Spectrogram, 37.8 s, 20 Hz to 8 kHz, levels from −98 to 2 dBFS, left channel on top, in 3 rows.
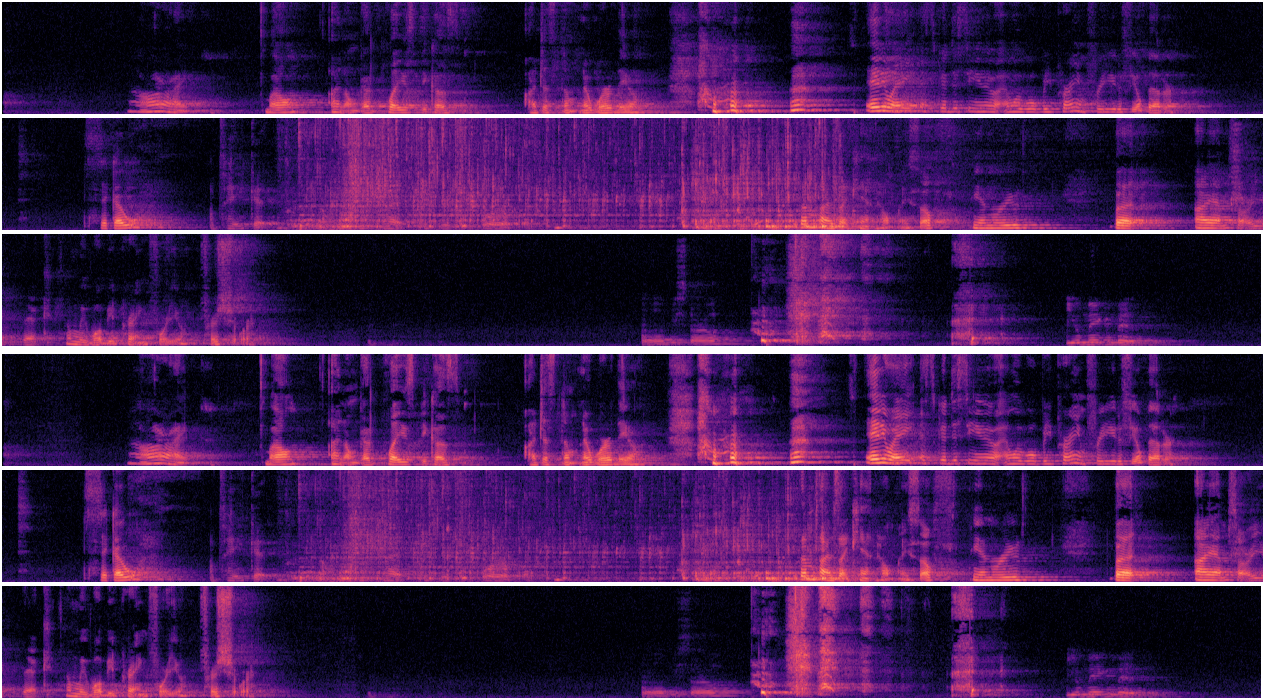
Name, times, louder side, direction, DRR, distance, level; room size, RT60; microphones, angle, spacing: voice 1, 1.3-1.8 2.6-2.9 3.3-4.5 5.2-6.4 6.7-7.4 7.9-8.1 8.6-11.7 13.6-14.1 19.4-19.6 20.6-21.9 22.3-22.9 23.7-23.9 24.5-25.6 25.9-27.7 32.8-33.9 34.7-35.0, right 3 dB, 65° right, 9 dB, 1.4 m, -30 dB
voice 2, 14.8-15.2 15.8-17.1 17.4-17.9, equal, 10° right, 5 dB, 1.4 m, -46 dB
Toilet flush, 15.4-21.3 21.6-21.9, left 2 dB, 25° left, 0.9 m, -36 dB
voice 3, 31.6-32.4 35.9-36.5, equal, 60° left, 2 dB, 3.3 m, -45 dB
28.0 x 27.0 x 5.5 m, 1.1 s
head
